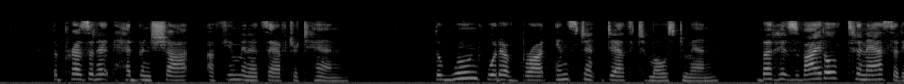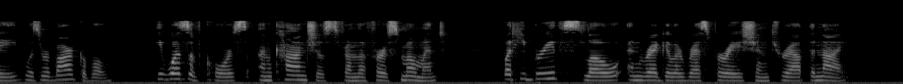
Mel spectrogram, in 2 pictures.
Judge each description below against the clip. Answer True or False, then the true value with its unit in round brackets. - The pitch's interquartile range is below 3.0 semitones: False (4.1 semitones)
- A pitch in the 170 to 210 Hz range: True (190 Hz)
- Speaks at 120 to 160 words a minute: True (155 wpm)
